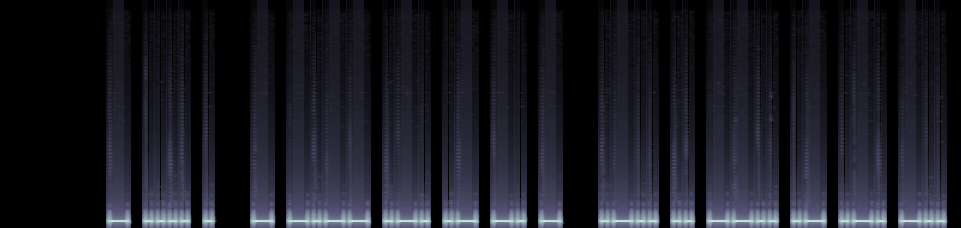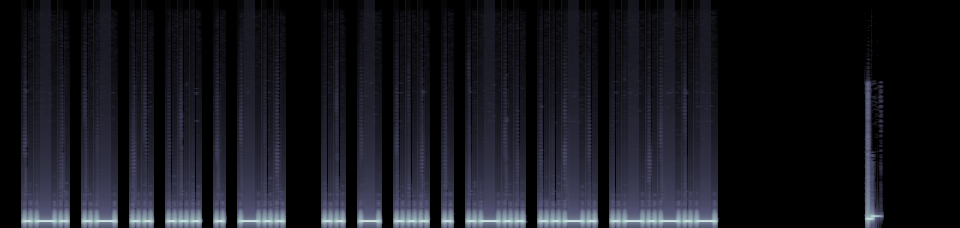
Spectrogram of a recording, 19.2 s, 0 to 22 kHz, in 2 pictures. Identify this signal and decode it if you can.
Morse code, heard as a keyed tone, about 20 wpm, 700 Hz. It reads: THE TYRANT LIZARD RAISED ITSELF.
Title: A Sound Of Thunder 20wpm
